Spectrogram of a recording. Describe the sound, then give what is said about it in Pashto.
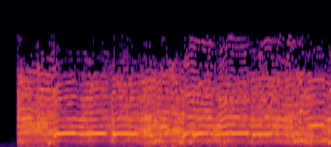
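Children in Nahri Sarraj district, Helmand, shouting together in a loud, continuous crowd of overlapping high voices with cheering. The chorus stays steady throughout, with small swells and brief dips. “دا د هلمند په لهري سراج ولسوالۍ کې هغه ماشومان دي چې له هر ډول زده کړو بې برخې وه”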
